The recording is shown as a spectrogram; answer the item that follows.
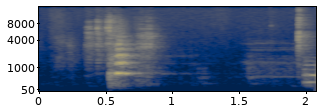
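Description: A single short, loud yelp-like cry about half a second in. Near the end comes a click, and the first piano notes start.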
